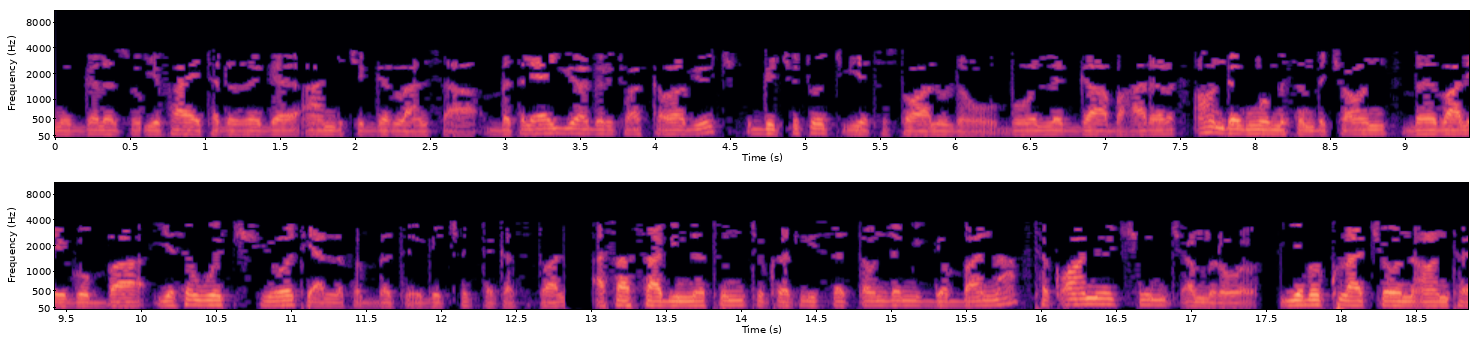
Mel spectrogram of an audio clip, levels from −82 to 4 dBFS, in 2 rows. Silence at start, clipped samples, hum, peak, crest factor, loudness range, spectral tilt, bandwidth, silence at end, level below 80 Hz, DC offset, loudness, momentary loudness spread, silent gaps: 0 s; under 0.1%; none; -6 dBFS; 18 dB; 3 LU; -11.5 dB/octave; 4 kHz; 0 s; -50 dBFS; under 0.1%; -24 LUFS; 9 LU; 17.48-17.52 s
